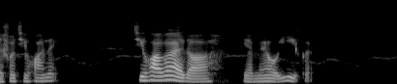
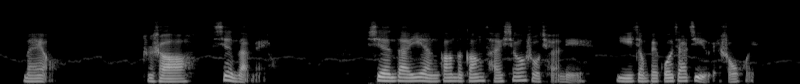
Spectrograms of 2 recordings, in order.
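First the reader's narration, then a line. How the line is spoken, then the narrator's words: Slow, unhurried, calm. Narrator (Chinese): 廖东南慢条斯理的说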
